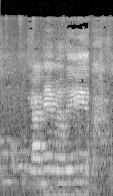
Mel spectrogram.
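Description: A high-pitched voice holding one note for about a second before it cuts off near the end, sung or squealed.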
